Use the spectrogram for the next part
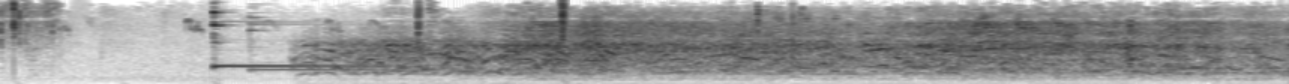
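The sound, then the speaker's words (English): A barking doorbell (a bark bell) chimes once, then a loud, dense wash of sound takes over and keeps going for several seconds, with barking-like noise mixed into the din and no clear talking. “You know, just the other day I was thinking, why doesn't our doorbell bark? It's probably because we didn't have a bark bell.”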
